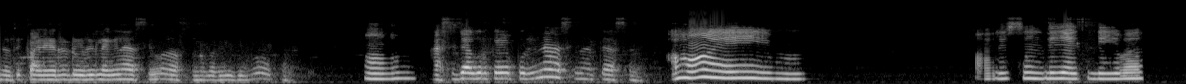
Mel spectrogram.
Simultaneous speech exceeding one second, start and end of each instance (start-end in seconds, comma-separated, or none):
none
